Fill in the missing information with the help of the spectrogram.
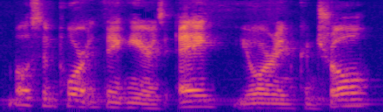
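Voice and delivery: soft, calm meditation guide voice; guided meditation. Acted.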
